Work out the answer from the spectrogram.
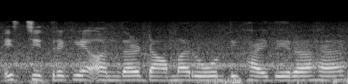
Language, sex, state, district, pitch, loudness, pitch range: Hindi, female, Chhattisgarh, Raipur, 195 Hz, -14 LUFS, 195-200 Hz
